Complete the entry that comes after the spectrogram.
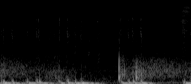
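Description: Horse hooves clip-clop at a quick, steady trot in the game Rust, a close, rhythmic patter of hoofbeats with a short pause partway through.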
